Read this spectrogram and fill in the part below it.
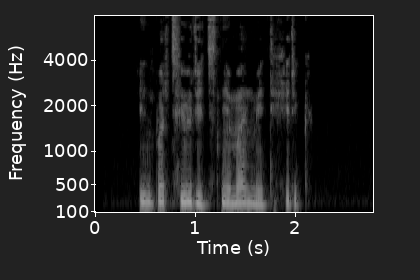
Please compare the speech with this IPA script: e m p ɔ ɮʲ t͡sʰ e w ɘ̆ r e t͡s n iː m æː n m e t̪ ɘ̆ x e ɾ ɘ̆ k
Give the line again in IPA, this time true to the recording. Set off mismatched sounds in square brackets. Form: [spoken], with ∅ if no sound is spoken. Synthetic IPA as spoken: e [n] p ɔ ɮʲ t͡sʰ e w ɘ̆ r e t͡s n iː m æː n m e t̪ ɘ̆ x e ɾ ɘ̆ k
